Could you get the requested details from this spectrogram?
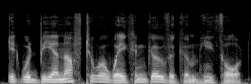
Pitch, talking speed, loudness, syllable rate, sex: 100 Hz, 215 wpm, -16 LUFS, 6.1 syllables/s, male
